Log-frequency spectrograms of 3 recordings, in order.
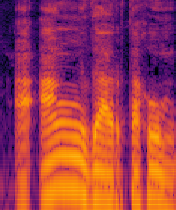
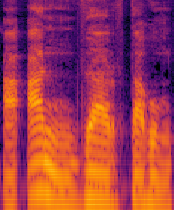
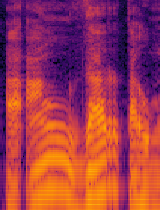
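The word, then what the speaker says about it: أَأَنذَرْتَهُمْ: Jadi a'angzartahum, tidak a'anzartahum, tidak seperti itu. Jadi yang benar adalah a'angzartahum.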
